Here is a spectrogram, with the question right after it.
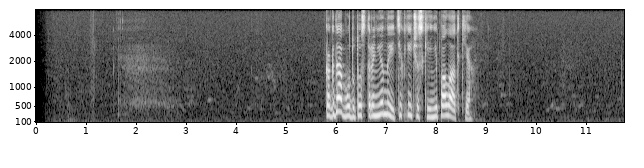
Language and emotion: Russian, neutral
